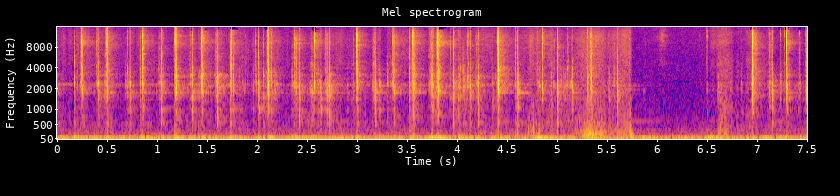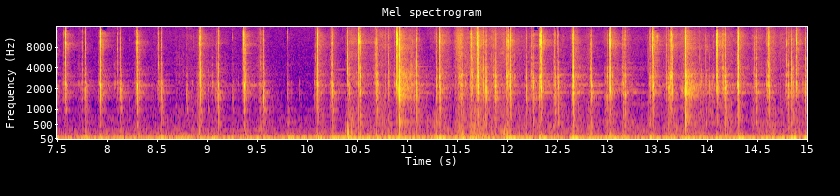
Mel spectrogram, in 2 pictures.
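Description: Fingertips and a thumb press the black round keys of a teal plastic mechanical-key calculator resting on a cloth. A fast, steady stream of sharp, bright plastic clicks is heard, with a short pause about six seconds in. Each click ends almost instantly.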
